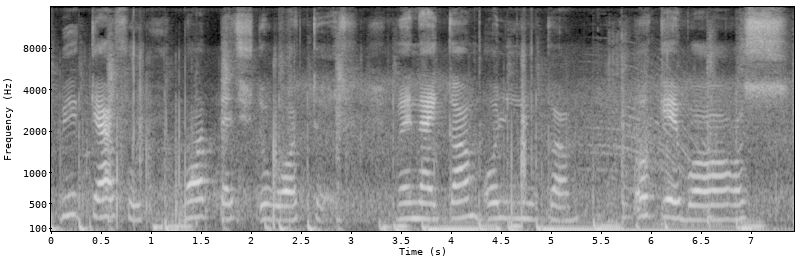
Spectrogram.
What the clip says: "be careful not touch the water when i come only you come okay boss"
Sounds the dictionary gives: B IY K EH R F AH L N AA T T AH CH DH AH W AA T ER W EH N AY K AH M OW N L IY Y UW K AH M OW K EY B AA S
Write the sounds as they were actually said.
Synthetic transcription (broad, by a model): B IY K EH R F AH L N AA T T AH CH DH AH W AA T ER W EH N AY K AH M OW L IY Y UW K AH M OW K EY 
